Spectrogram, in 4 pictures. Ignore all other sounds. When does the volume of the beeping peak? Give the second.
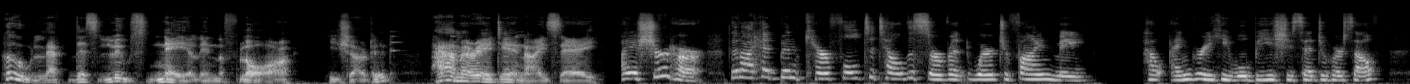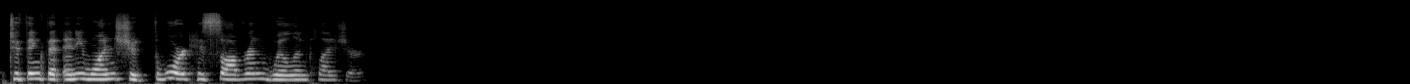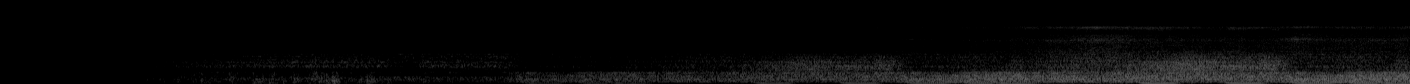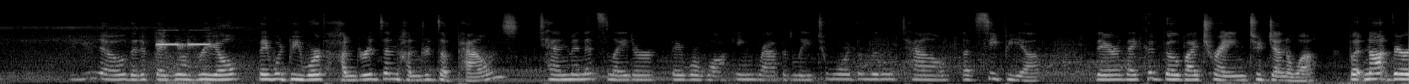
44 s.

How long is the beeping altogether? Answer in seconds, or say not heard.
2 s.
